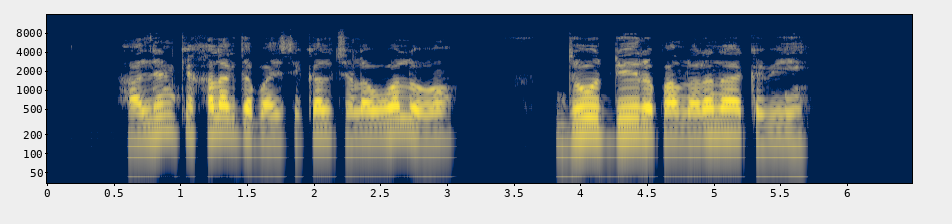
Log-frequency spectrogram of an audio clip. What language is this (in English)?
Pashto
